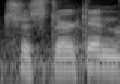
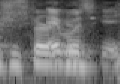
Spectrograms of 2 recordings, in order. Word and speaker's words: Shesterkin: I mean, Shesterkin, right, is how you pronounce Igor it. Shesterkin.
